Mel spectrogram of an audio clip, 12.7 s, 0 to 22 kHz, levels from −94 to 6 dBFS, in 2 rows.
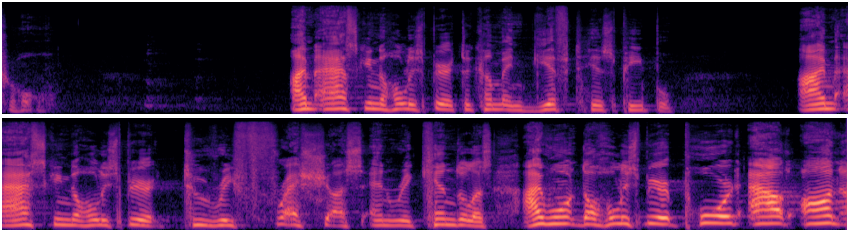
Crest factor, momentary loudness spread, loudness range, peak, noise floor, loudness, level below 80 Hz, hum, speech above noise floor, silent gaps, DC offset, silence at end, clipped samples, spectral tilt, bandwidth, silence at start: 22 dB; 15 LU; 8 LU; -2 dBFS; -80 dBFS; -23 LUFS; -84 dBFS; none; 58 dB; none; under 0.1%; 0 s; under 0.1%; -5 dB/octave; 19 kHz; 0 s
